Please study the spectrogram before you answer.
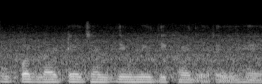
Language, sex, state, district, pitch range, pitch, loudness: Hindi, male, Gujarat, Gandhinagar, 110-120 Hz, 115 Hz, -18 LUFS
